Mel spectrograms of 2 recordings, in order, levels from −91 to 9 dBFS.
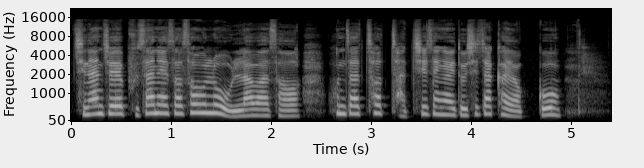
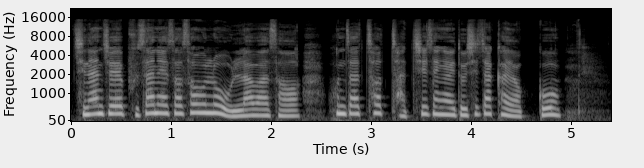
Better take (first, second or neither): second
